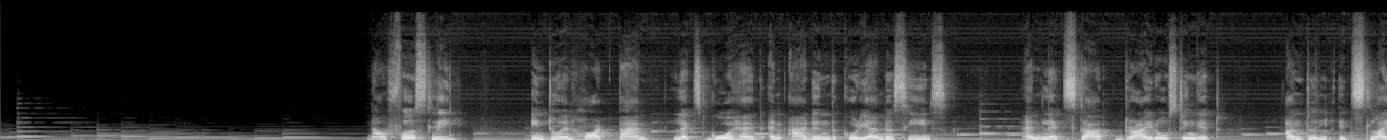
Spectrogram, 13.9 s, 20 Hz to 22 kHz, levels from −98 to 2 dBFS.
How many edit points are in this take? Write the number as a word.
one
